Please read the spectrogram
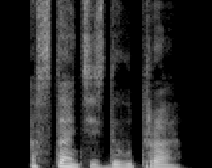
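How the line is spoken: Quiet. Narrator (Russian): сказал тихо

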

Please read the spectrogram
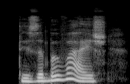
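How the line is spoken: Gentle reminder. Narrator (Russian): мягко напомнила Элинор

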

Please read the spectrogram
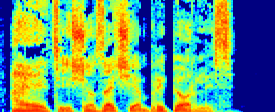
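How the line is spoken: Loud whisper. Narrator (Russian): произнесенные громким шепотом слова

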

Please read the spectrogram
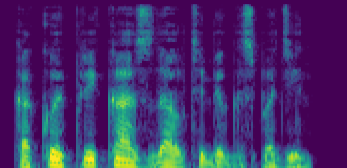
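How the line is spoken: Barely audible question. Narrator (Russian): она едва слышно спросила Селима

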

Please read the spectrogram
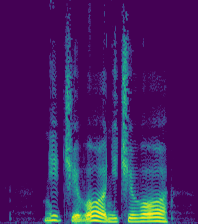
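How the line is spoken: Old singer muttering. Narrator (Russian): снова забормотал старый певец

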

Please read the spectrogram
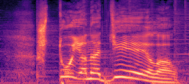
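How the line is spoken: Exclaimed. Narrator (Russian): воскликнул Грегор

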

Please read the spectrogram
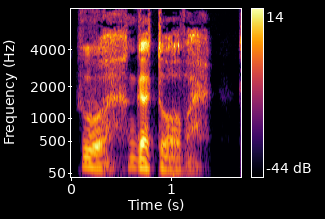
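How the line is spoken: Relieved sigh. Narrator (Russian): с облегчением вздохнул я

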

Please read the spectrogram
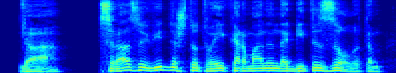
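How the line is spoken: Snorting. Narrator (Russian): фыркнул два серебряка

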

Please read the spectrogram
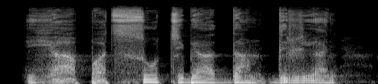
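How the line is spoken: Angry hiss. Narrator (Russian): зло прошипел Серов

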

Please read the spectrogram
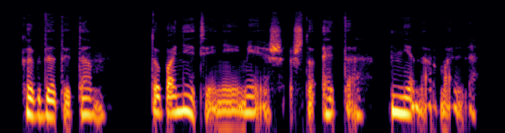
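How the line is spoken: Quiet reply. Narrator (Russian): тихо ответил

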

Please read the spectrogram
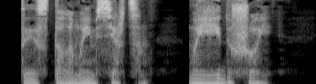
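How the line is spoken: Quiet man. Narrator (Russian): тихо произнес мужчина

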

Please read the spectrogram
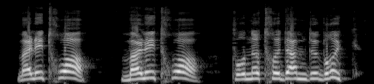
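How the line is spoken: Shouted. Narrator (French): cria à son tour Amaury

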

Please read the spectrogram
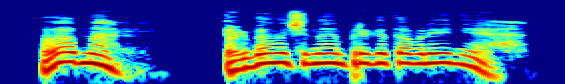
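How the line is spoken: Sigh. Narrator (Russian): вздохнул я

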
